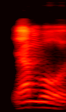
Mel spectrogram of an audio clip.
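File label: "jambul", Malay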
